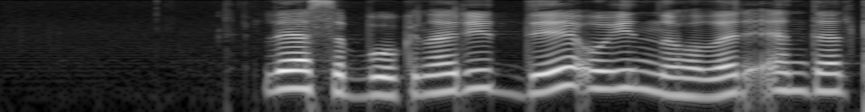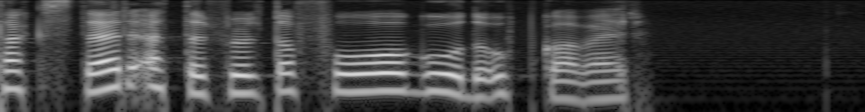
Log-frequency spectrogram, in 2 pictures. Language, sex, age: Norwegian, female, 24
